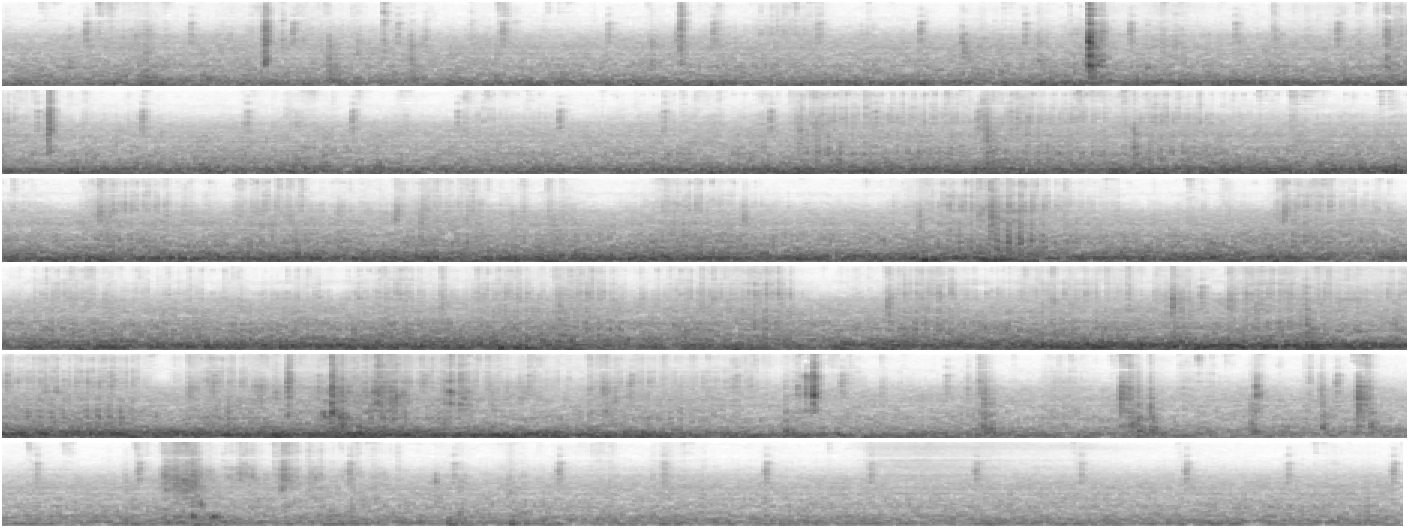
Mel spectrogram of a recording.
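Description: Car driving, heard from inside the cabin: a low engine and road rumble that grows louder over the first several seconds, holds, then falls away after about twenty seconds. A few light clicks come near the end.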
